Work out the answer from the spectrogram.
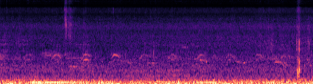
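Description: Birds calling in short repeated chirps over a low steady rumble, with one sharp click near the end.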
